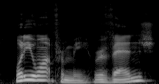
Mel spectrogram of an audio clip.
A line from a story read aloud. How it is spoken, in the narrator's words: David asks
